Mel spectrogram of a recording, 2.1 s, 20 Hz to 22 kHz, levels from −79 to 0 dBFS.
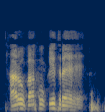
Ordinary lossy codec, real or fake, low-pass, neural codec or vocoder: MP3, 32 kbps; fake; 7.2 kHz; vocoder, 22.05 kHz, 80 mel bands, WaveNeXt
